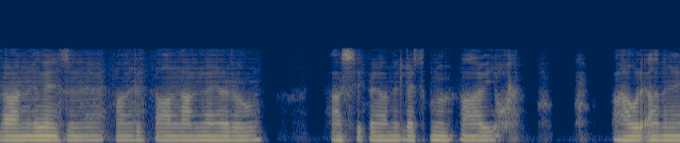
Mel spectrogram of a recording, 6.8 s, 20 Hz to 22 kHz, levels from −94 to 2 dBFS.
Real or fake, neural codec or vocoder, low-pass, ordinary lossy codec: fake; codec, 16 kHz, 1 kbps, FunCodec, trained on Chinese and English, 50 frames a second; 5.4 kHz; none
